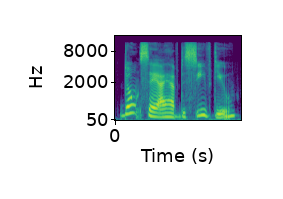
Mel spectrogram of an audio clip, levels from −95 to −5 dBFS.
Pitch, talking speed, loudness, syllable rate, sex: 210 Hz, 225 wpm, -18 LUFS, 5.5 syllables/s, female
